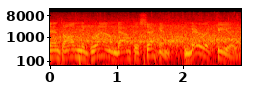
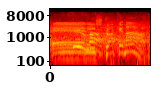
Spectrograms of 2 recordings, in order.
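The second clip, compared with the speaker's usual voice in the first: excited call; 8 semitones higher than usual. Real, not acted.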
